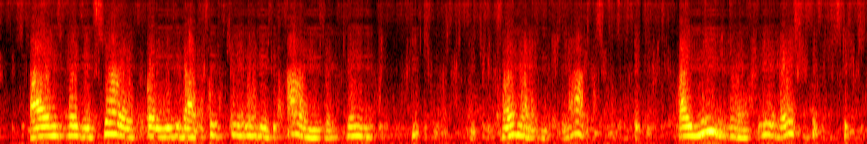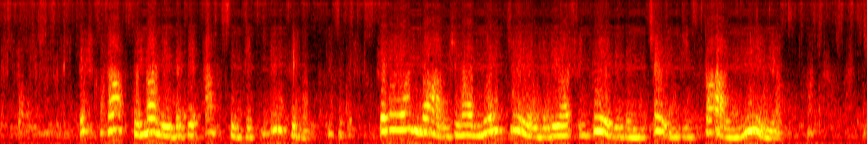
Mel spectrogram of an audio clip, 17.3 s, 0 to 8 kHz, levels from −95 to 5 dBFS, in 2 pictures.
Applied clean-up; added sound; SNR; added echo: neural separator model SepFormer DNS4.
